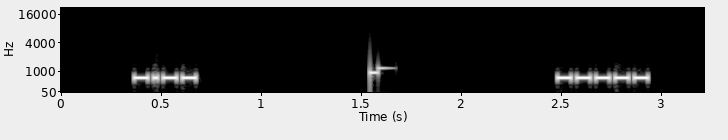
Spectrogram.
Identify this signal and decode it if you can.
Morse code, heard as a keyed tone, about 48 wpm, 700 Hz. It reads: Y 0
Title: Single Letter-Number Alt 50wpm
